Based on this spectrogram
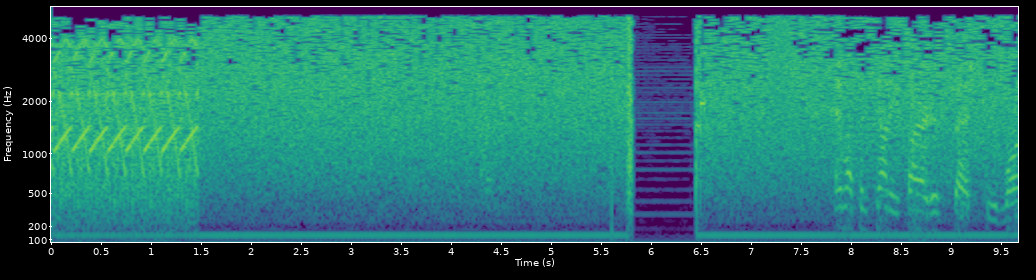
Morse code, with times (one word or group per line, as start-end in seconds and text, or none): none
